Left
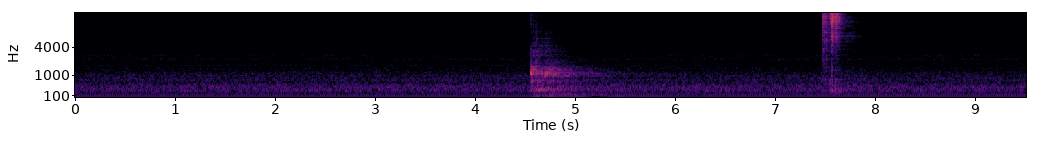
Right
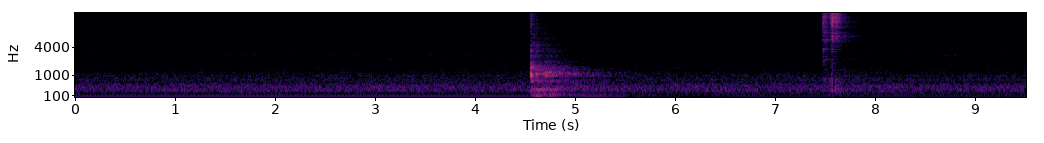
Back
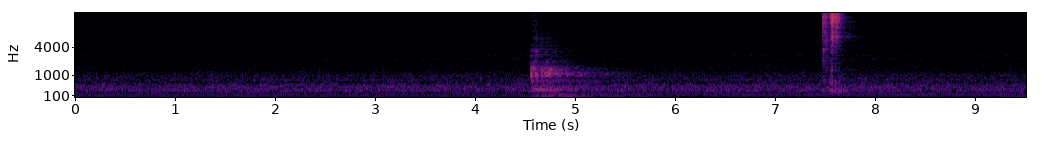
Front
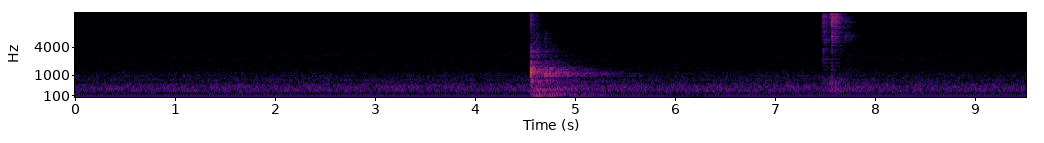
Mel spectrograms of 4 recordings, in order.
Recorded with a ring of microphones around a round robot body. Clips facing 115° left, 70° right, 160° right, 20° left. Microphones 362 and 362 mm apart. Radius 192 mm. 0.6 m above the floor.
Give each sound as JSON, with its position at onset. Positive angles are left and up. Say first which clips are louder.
{"t": 4.5, "sound": "a thud", "louder": "right 1 dB, front 1 dB", "azimuth_deg": 5, "distance_m": 5.5}
{"t": 7.5, "sound": "scissors", "louder": "left 2 dB, back 2 dB", "azimuth_deg": 155, "distance_m": 1.8}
